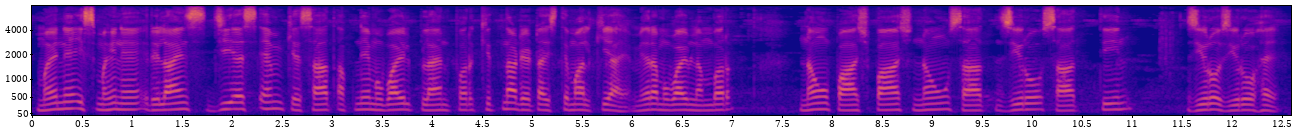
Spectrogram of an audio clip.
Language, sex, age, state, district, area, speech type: Urdu, male, 18-30, Uttar Pradesh, Saharanpur, urban, read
